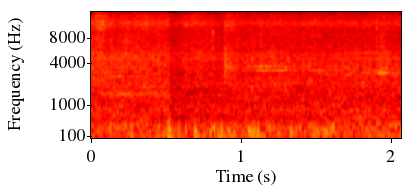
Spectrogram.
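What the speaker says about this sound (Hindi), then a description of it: "गाइस बहुत ही ठंडी ठंडी हवा चल रही है यहाँ पे" Cold wind blowing outdoors at night in Bangalore near a hotel, a loud rumbling buffet that gusts in uneven surges against the microphone, alone without speech.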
